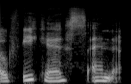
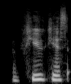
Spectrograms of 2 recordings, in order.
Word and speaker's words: Ophiuchus: long, long time, and it says that there's two ways to pronounce it. So I always say Ophiuchus. That dictionary has both Ophiuchus and Ophiuchus. So some people say Ophiuchus with a kind of like oligarchs or oligarchs, take your pick.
